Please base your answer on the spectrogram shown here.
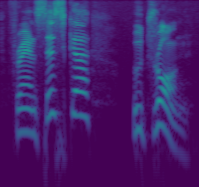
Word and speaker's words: Francisca Butron: Hey everyone and we're back and today with us I have Franciscoca Utron. Did Did I Did I nail that pronunciation right?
